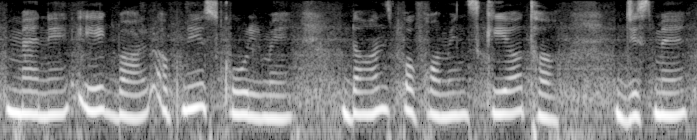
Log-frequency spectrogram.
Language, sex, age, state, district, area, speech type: Urdu, female, 18-30, Uttar Pradesh, Gautam Buddha Nagar, rural, spontaneous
